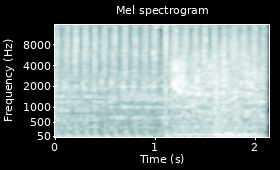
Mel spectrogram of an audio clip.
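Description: Rapid gunfire in a video game: a long stream of loud shots in quick, regular succession, with a low steady hum rising beneath it partway through.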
